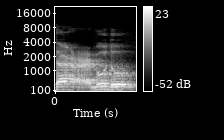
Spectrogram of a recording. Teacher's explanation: ഐൻ തൊണ്ടയുടെ മധ്യത്തിൽ നിന്നാണ് വരുന്നത്. തവസ്സുത്ത് അതിൻ്റെ സിഫത്താണ്.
